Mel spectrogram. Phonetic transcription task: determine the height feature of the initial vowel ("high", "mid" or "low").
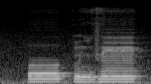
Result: mid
